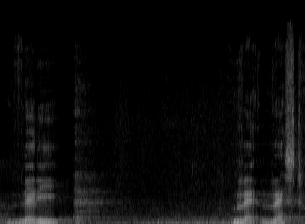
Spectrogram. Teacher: یعنی دانت اور ہونٹ ملا کر ویری، ویسٹ وغیرہ جو چیزیں بھی آپ کہتے ہیں، عام طور پر ہمارے ہونٹ دانتوں سے لگ جاتے ہیں. عرب ہمیشہ صرف ڈبلیو بیان کرے گا.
